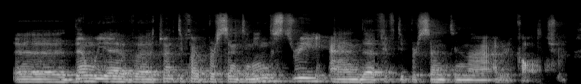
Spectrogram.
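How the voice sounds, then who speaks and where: A man's medium-pitched voice at a moderate pace, with fairly even intonation and audible room echo. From Italy. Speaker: business development manager. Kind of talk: webinar presentation. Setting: online webinar. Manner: hesitant, many fillers.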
